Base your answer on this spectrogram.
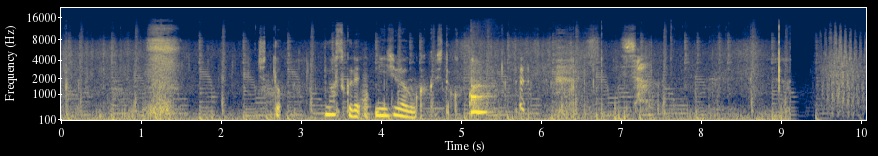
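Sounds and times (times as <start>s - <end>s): woman laughing: 5.2s - 6.6s.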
